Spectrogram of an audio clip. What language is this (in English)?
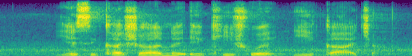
Zulu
